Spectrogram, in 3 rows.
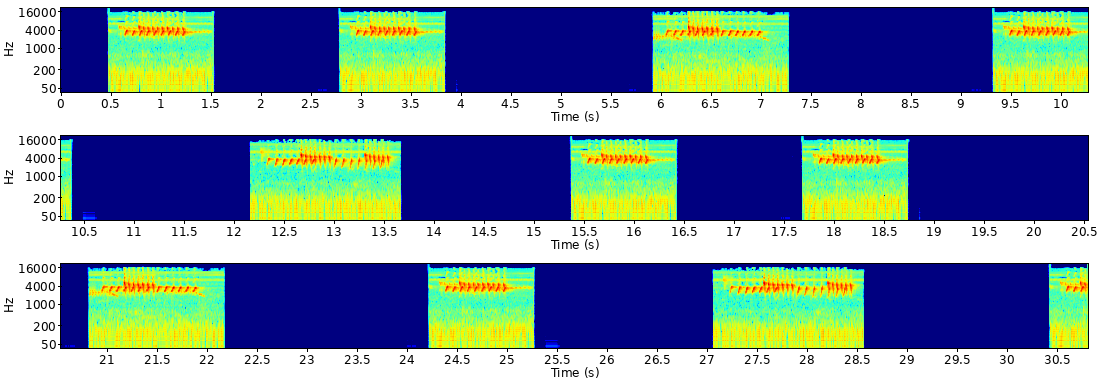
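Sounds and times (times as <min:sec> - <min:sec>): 
Cambodian prinia bird singing: 0:00.5 - 0:01.5, 0:02.8 - 0:03.8, 0:06.0 - 0:07.3, 0:09.4 - 0:10.4, 0:12.2 - 0:13.7, 0:15.4 - 0:16.4, 0:17.7 - 0:18.8, 0:20.8 - 0:22.2, 0:24.2 - 0:25.3, 0:27.1 - 0:28.6, 0:30.4 - 0:30.8.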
